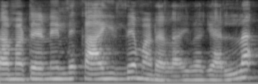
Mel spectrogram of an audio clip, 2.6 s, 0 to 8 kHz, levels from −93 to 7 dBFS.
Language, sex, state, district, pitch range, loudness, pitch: Kannada, female, Karnataka, Chamarajanagar, 165-200 Hz, -20 LUFS, 190 Hz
